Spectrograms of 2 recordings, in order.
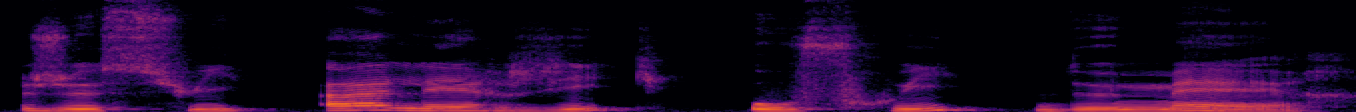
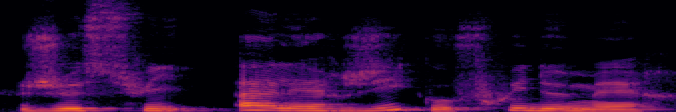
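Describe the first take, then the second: First: It is said slowly and deliberately. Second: It is said at normal speaking speed. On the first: "while I say it slowly" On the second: "listen to the sentence without the text"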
